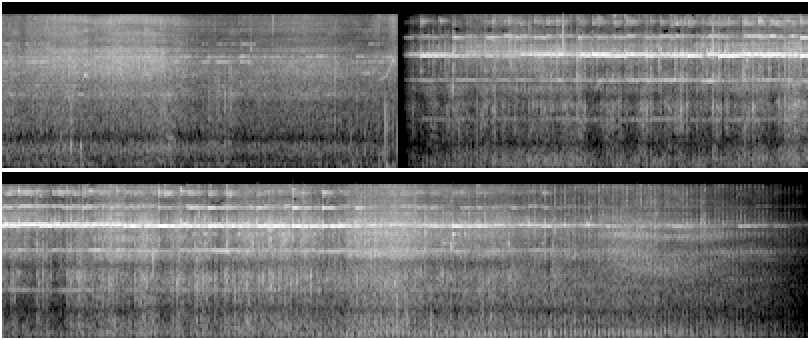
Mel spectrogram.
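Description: Loaded sugarcane bullock cart rolling close past, its wheels rattling and rumbling on the road under a steady high-pitched ringing tone. The sound swells about four seconds in, is loudest midway and fades away toward the end.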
